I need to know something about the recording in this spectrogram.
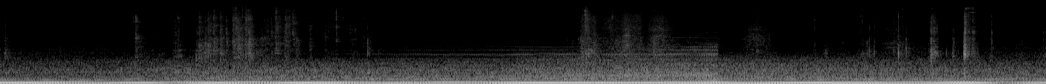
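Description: Items rustle and clatter as a man rummages through them.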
